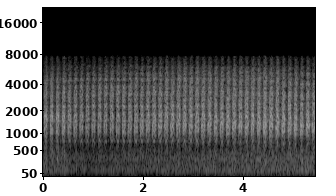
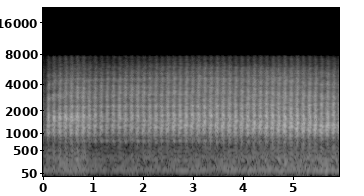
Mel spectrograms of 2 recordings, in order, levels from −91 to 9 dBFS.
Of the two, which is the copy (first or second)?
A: second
